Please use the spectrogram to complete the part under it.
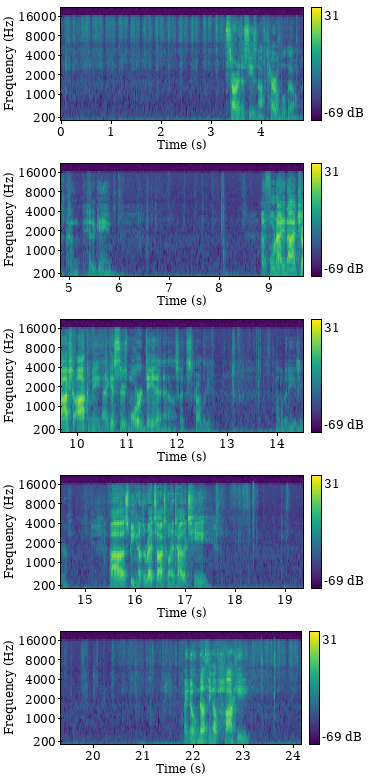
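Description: Trading cards flick and rustle against each other.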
